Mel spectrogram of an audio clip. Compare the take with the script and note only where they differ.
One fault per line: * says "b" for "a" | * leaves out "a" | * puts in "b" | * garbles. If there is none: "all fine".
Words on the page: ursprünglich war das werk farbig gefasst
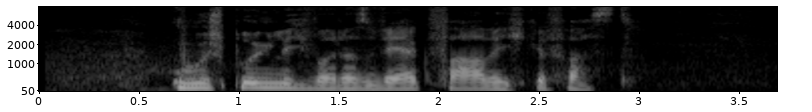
all fine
